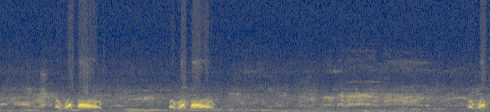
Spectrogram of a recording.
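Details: Cooing of a spotted dove played to spur breeding: two complete phrases, each of short paired notes and a long soft falling coo, roughly two seconds apart, then a pause and a new phrase starting; low steady hum behind.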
